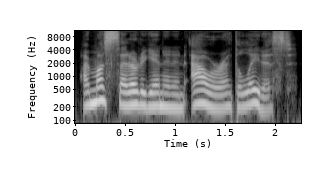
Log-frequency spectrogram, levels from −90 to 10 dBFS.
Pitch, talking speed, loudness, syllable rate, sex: 210 Hz, 290 wpm, -16 LUFS, 6.2 syllables/s, female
